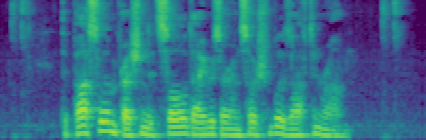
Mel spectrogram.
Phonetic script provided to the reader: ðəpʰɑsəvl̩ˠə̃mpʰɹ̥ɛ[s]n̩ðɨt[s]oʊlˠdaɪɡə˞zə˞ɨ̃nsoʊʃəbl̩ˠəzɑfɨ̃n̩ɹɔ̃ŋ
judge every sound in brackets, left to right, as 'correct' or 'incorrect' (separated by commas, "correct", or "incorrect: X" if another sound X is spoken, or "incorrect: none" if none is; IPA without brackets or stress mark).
incorrect: ʃ, correct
